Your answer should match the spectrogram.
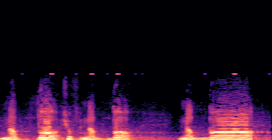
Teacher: نضاختان ما تقولش نا نضا نا، لا رقاق للنون خد بالك. نضاء والضاد مفخمة وأعلى درجات التفخيم، وخد بالك إنها مشددة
